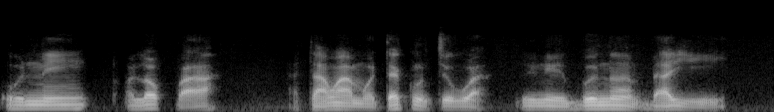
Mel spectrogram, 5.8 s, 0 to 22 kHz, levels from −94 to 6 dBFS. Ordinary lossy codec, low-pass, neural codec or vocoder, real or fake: Opus, 32 kbps; 7.2 kHz; codec, 16 kHz, 1 kbps, X-Codec, WavLM features, trained on Multilingual LibriSpeech; fake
